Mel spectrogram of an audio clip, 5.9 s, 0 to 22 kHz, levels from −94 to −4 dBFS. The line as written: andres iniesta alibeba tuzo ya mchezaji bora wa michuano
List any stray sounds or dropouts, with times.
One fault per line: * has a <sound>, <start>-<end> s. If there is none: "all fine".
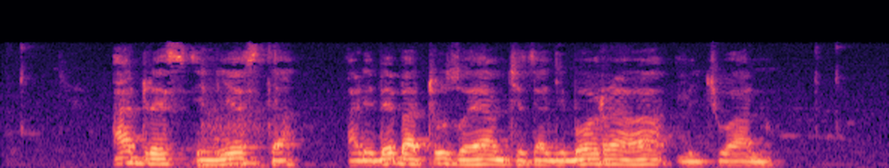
all fine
